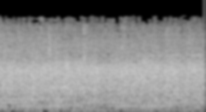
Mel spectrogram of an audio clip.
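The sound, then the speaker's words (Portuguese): An audience claps for the Lord in a dense, steady wash of applause. It is continuous and even throughout, with no voices. “Put your hands together for the Lord. Palmas para o Senhor.”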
